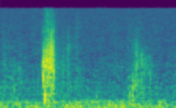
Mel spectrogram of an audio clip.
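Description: Footsteps at a slow, uneven pace: two steps, the first, about half a second in, clearer than the second, near the end.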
